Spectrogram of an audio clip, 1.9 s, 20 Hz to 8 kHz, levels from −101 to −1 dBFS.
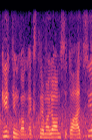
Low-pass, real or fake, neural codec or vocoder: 7.2 kHz; real; none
